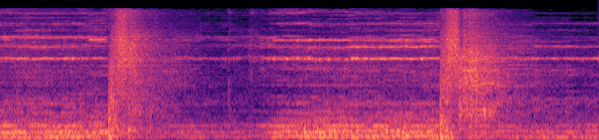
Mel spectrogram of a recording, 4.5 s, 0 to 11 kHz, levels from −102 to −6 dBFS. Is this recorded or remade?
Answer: remade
